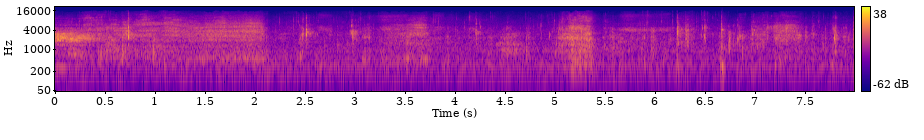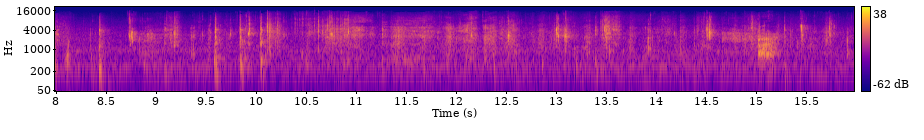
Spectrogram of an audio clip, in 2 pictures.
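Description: Close-up eating sounds of two people chewing mouthfuls of rice and fish curry eaten by hand, with crunchy bites of raw spring onion: a steady run of short wet clicks and crunches, a few louder ones about five seconds in and near the end.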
